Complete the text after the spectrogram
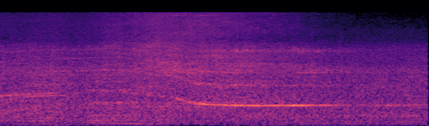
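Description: A bus passes close by with a rising and falling hiss.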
